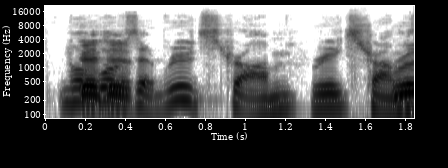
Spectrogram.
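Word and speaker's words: Rydström: Rudstrom is the correct pronunciation.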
